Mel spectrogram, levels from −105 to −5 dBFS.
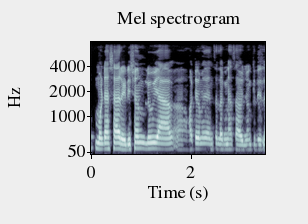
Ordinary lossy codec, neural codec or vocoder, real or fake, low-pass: none; none; real; 7.2 kHz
